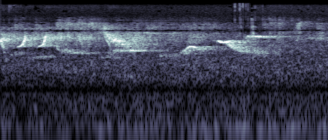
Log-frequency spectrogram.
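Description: Agitated birds, among them a blackbird, tits and a warbler, give alarm calls. Faint, high, thin chirps and short whistling notes come in scattered bursts over a soft background hiss.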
